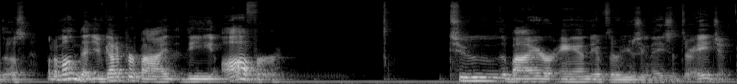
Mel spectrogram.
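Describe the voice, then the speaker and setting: A man's medium-pitched, animated voice with ordinary pitch variation, audible room echo and noticeable background noise. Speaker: real estate agent. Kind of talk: explainer video. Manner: fast.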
